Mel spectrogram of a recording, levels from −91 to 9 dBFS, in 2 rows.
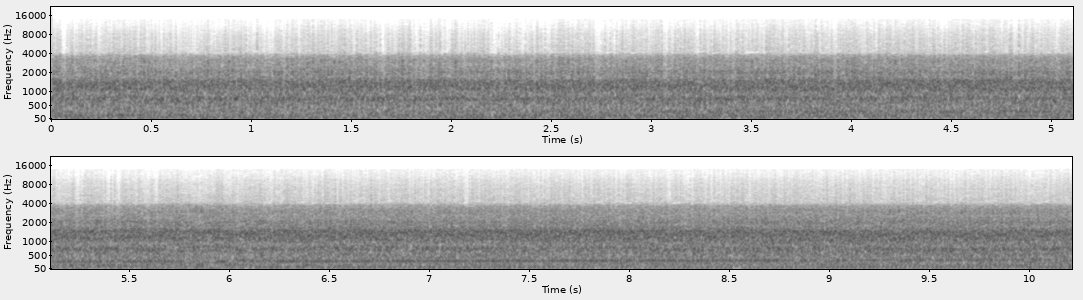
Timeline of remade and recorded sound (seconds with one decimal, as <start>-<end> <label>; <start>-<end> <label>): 0.0-5.7 recorded; 5.7-6.2 remade; 6.2-10.2 recorded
